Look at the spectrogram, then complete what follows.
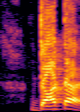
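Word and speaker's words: daughter: डॉटर, यहाँ पे देखिए डाउटर या डॉक्टर कुछ नहीं पड़ेगा, डॉटर, जी साइलेंट होता है, डॉटर। यहाँ पर भी नॉटी, जी साइलेंट होता है।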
